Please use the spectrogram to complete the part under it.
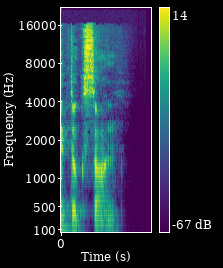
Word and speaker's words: Tucson: Bueno, Tucson o Tucson? ¿Cómo se dice? – Tucson. Hay que decirle Tucson.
